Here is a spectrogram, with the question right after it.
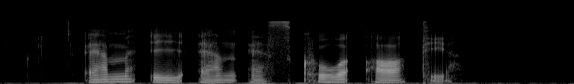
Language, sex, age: Swedish, male, 25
